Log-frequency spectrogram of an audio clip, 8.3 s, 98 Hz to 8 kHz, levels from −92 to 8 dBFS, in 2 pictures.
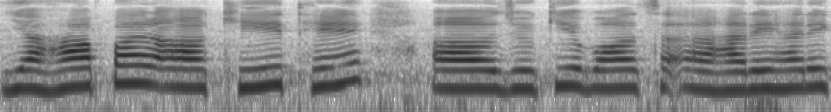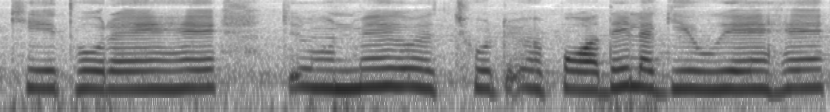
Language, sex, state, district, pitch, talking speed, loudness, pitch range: Hindi, female, Chhattisgarh, Bilaspur, 255 Hz, 145 wpm, -17 LUFS, 250-270 Hz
